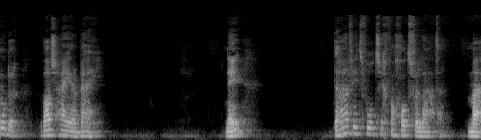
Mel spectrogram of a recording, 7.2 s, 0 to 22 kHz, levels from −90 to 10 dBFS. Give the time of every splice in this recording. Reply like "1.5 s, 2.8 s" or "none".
none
